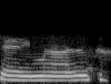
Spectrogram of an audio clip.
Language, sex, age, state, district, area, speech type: Tamil, female, 60+, Tamil Nadu, Namakkal, rural, conversation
